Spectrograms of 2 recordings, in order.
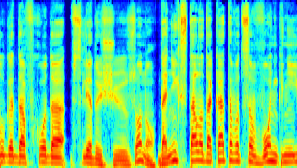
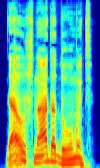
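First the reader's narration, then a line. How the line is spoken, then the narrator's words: Grumble. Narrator (Russian): проворчал Сергей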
